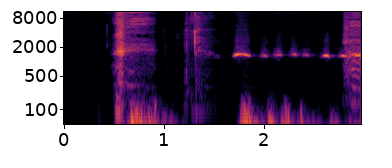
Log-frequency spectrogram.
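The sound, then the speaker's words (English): After a breathy rush of air, someone whistles a quick run of short, repeated chirping notes, a person imitating a bird call, with no talking. “Make a bird noise”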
